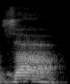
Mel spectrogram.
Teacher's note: 그래서 요거 점이 없으면 사인데 이 점을 찍게 되니까 Z 발음이 되니까 사가 아니라 자가 됩니다. 자 이렇게 목이 살짝 좀 진동을 일으키면서 발음이 됩니다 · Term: 유성음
